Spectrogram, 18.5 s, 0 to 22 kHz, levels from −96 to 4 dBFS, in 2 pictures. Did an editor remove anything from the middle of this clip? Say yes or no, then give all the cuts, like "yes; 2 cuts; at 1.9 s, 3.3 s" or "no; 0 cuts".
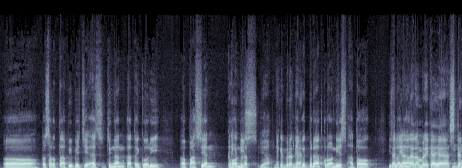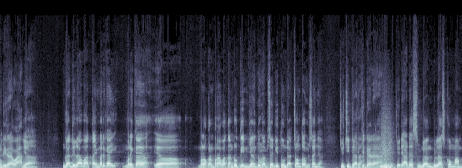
yes; 1 cut; at 16.9 s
